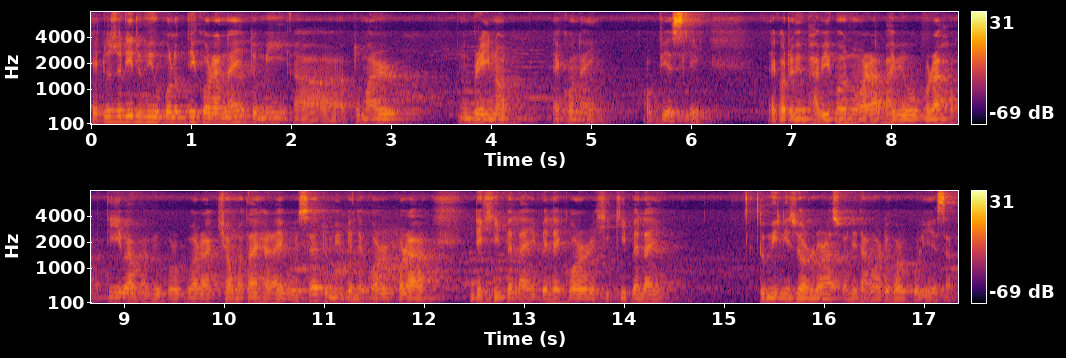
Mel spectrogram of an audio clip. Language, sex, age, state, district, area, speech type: Assamese, male, 30-45, Assam, Kamrup Metropolitan, urban, spontaneous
